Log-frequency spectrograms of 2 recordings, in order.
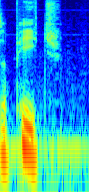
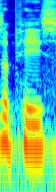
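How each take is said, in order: First: The name sounds like 'a peach'. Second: The name sounds like 'a piece'. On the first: This is the Italian way of saying the name. "He says a peach. That's the Italian way" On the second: This is how one brother says the name. "Carmine says a piece"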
